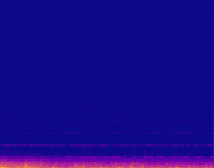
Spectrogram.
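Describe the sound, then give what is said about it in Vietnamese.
Rumbling thunder from a lightning strike over a mountain forest: a dense, muffled low roar that rolls on throughout, with a few deeper thumps. “một tia sét ầm ầm xẹt xuống phá tan sự yên tĩnh của núi rừng. Tiếng sét giữa màn thinh không như sự giận dữ”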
